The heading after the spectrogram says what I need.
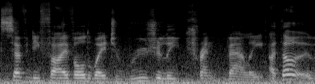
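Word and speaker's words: Rugeley: Um, yeah, we're now at 75 all the way to Rally Trent Valley. I thought it was originally pronounced Ruggly Trent Valley. No, it isn't. It's pronounced with a soft G, apparently.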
